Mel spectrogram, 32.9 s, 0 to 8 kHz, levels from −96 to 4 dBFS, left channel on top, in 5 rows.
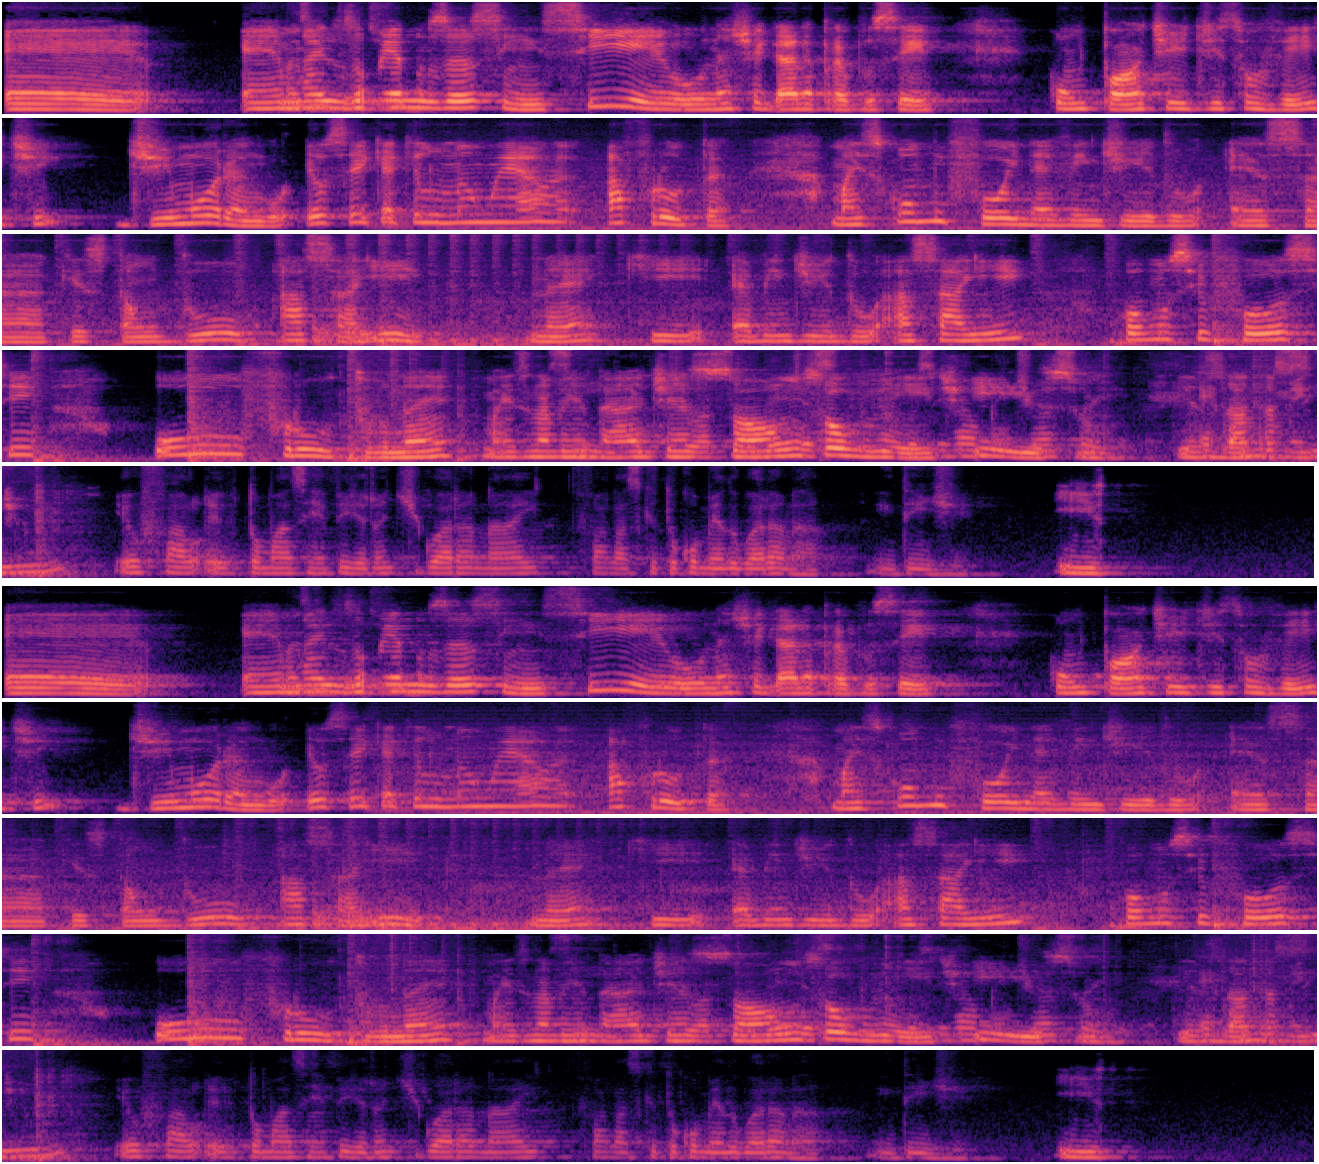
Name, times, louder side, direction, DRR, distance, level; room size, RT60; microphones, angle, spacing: voice 1, 0.0-0.8 1.2-6.9 7.1-15.3 15.8-18.3 18.7-25.2 25.6-26.3 31.6-31.8, left 4 dB, 60° left, 1.0 m, -28 dB
voice 2, 1.4-2.1 22.5-31.1, left 3 dB, 75° left, 1.7 m, -37 dB
sound 1, 8.4-19.0, right 1 dB, 35° right, 5.7 m, -49 dB
sound 2, 13.1-22.0, left 1 dB, 25° left, 4.7 m, -41 dB
Drawer open or close, 21.2-22.2 22.8-24.3 24.5-24.6 24.9-26.6, equal, 5° left, 3.9 m, -45 dB
29.0 x 15.5 x 8.3 m
head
